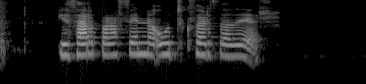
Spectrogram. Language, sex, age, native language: Icelandic, female, 11, Icelandic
